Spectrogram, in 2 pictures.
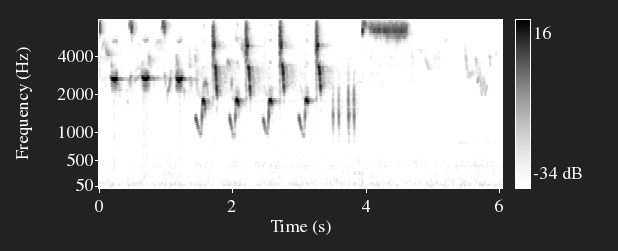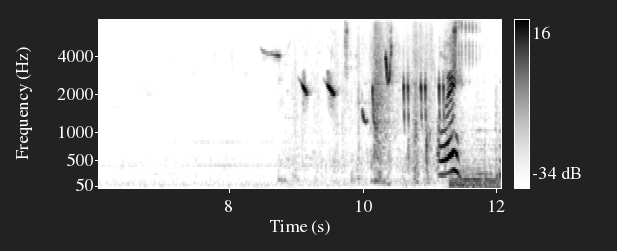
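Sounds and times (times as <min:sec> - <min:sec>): swooping bird calls: 0:00.0 - 0:11.4
songbird high chirps: 0:00.0 - 0:11.7
harsh rasping bird call: 0:08.5 - 0:11.3.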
